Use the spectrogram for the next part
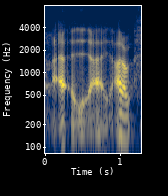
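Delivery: frightened stammer. Retold or imitated. Frozen lieutenant stammers his answer.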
